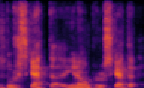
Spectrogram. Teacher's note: You don't have to roll the R.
